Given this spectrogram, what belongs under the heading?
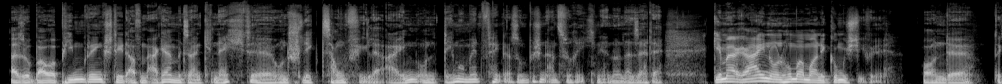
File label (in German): Dialekt Norddeutsch; Fremdtake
